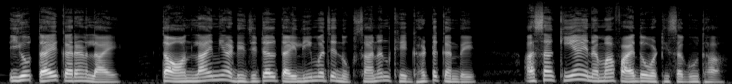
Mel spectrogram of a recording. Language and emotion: Sindhi, neutral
